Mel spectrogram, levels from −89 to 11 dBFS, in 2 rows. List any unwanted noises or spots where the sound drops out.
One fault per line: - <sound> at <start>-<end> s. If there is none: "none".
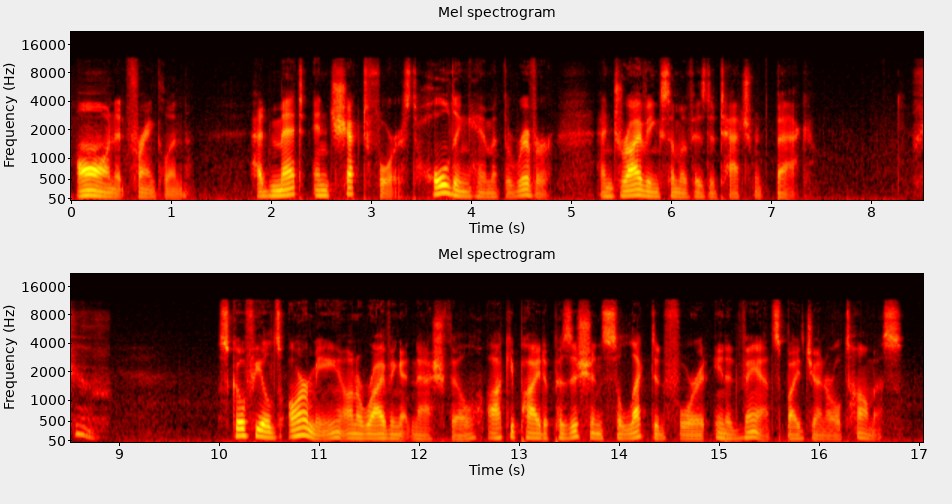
- breath at 8.4-8.9 s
